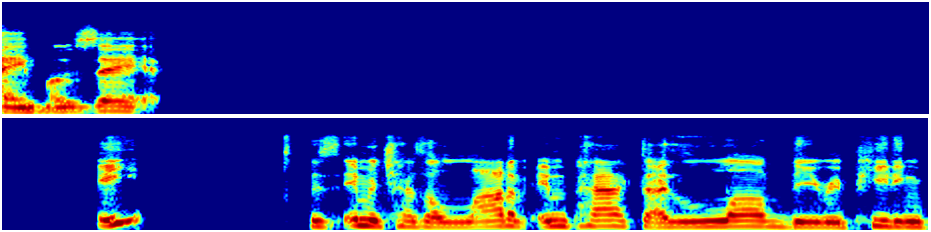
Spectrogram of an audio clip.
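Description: A woman speaks calmly into a close microphone, with pauses.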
